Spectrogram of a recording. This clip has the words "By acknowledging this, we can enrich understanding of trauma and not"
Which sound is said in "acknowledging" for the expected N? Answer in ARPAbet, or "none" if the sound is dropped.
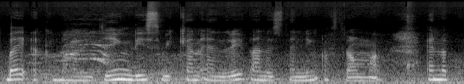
N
